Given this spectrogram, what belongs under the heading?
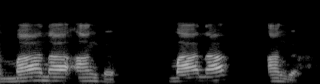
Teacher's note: नोज की vibration. मा, आप जब माँ बोलते हैं या ना बोलते हैं तो नाक वाइब्रेट करता है। आप उनको बताएंगे कि नाक पे हाथ रख के वाइब्रेशन को फील करें। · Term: नेजल साउंड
